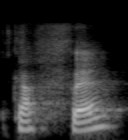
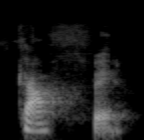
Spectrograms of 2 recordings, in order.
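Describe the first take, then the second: First: Caffè stressed and rising on the final È; accent on last syllable. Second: Caffè stressed on CAF, dropping away; without the accent. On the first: Teacher shows the accent, caffè rising at the end. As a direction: lift and punch the end of caffè. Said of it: "with the accent". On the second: Teacher shows it without accent, caffè weak at the end. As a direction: let the final E of caffè fall unstressed. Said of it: "without the accent". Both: Shown as a demonstration.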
